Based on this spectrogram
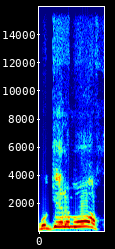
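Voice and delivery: high, loud urgent demand; retold frantic yell; panicked mimicry. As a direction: beg urgently to be rescued. Bitten friend demands rescue.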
